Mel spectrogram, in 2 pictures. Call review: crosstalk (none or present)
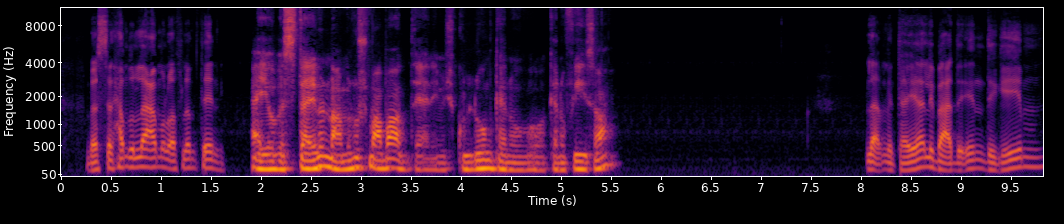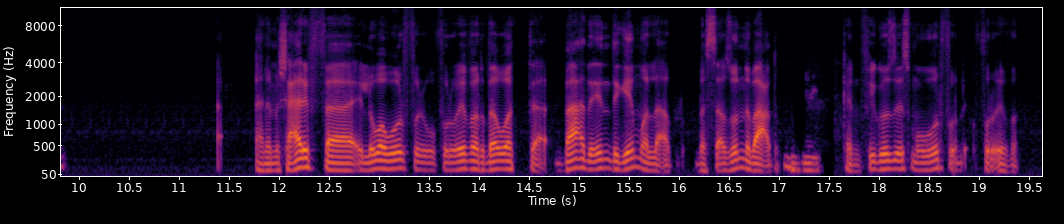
none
